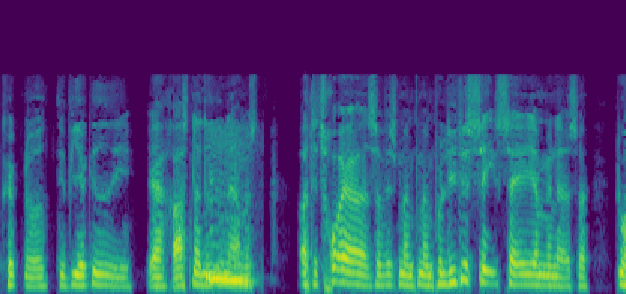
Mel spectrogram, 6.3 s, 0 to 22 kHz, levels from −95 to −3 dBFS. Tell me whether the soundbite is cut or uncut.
cut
